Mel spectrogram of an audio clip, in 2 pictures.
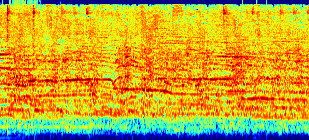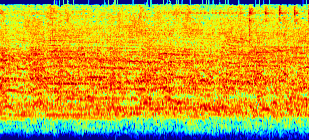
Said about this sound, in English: That is loud heckling and booing calls of for shame for the people that showed up to this event last night.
